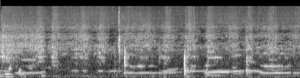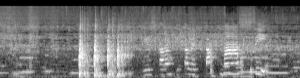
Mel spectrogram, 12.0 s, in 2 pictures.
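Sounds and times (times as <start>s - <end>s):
chicken sizzling in oil: 0.0s - 12.0s
spatula knocking against pan: 7.6s - 8.6s.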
